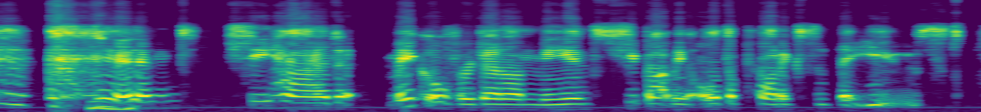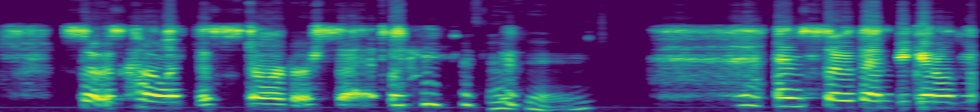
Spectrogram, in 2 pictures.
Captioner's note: laughs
